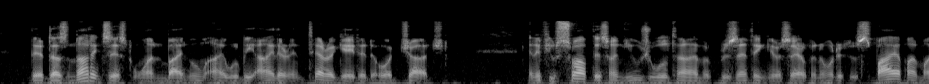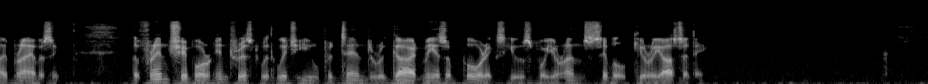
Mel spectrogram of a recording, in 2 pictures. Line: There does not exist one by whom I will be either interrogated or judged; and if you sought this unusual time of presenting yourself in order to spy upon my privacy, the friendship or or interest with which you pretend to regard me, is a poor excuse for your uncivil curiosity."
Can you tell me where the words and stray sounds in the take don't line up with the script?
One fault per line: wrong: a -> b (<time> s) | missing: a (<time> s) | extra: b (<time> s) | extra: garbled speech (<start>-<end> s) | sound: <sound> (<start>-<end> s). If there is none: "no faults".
missing: or (11.4 s)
